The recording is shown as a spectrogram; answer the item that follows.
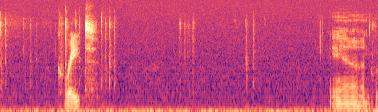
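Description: Computer keyboard typing as a layer gets a new name: a few bursts of quick, light key clicks, with a person speaking briefly in between.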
